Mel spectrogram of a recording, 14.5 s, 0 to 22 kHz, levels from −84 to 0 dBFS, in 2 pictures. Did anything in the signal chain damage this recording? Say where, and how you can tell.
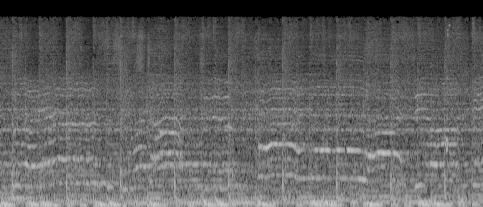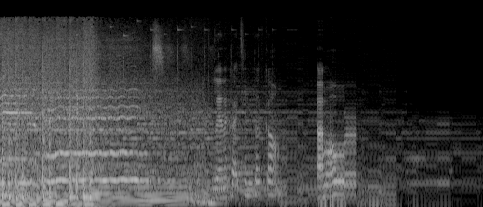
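Yes. At 9.69 to 9.72 s a short, harsh blip of misplaced noise cuts across the sound, out of character with what surrounds it. This is a corrupt frame decoded at the codec stage: damaged bits in roughly two consecutive compressed frames were played rather than concealed. Misread gains and spectral codes put energy at the wrong frequencies for about the span of those frames, which is why the burst is so brief and sharp.

From 11.44 s to the end, the sound turns rigid and metallic, with a steady 50 Hz buzz that loosely tracks the underlying audio but loses its natural movement. This is robotic sound from repeated short buffers, likely at the driver or buffer stage. Fresh audio arrived too slowly, so the last chunk was replayed to fill the gaps, and most of the real signal was skipped. Repeating a fixed span imposes its own pitch, and 50 Hz fits a 20 ms buffer.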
